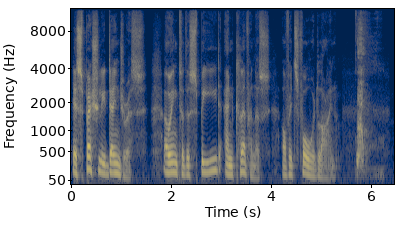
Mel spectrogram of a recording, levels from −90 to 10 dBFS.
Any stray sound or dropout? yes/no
yes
